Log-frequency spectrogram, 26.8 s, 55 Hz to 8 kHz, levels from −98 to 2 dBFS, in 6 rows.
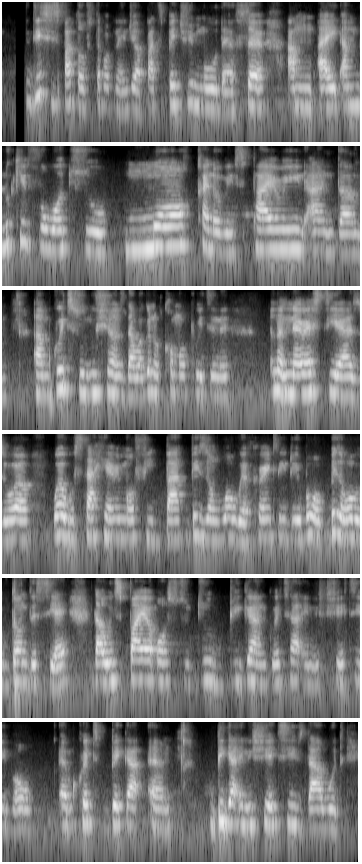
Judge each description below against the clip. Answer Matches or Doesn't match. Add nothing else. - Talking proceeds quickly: Doesn't match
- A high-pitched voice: Matches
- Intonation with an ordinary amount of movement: Doesn't match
